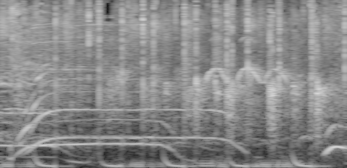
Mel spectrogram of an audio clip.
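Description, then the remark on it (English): A round of applause for WeRave from a group, congratulating them on their achievement, dense steady clapping lasting a few seconds, mixed with some cheering and voices in the background. “Okay, let's do one small round of applause then.”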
